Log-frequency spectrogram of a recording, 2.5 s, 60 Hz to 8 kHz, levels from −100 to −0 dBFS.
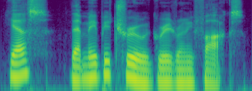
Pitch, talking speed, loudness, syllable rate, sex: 110 Hz, 190 wpm, -19 LUFS, 4.7 syllables/s, male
